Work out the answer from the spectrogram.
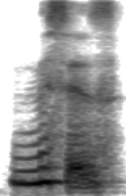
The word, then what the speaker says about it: Miss: like kisses mrs mrs misses miss sounds like the name chris miss miss miss miz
